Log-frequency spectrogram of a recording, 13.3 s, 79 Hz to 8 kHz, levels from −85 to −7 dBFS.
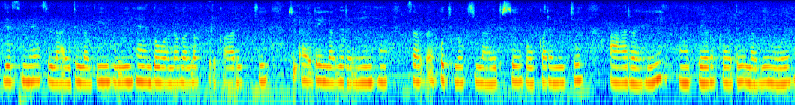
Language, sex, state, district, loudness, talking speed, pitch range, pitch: Hindi, female, Uttar Pradesh, Budaun, -32 LUFS, 125 wpm, 210-220 Hz, 215 Hz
